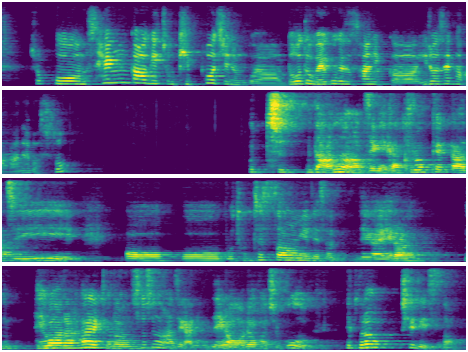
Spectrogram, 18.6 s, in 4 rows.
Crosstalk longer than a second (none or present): none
